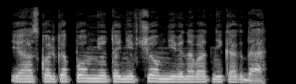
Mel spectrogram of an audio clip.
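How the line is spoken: Grumbling. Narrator (Russian): проворчала она

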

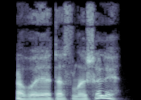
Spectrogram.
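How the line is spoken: Quiet question. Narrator (Russian): тихо спросил

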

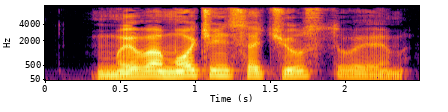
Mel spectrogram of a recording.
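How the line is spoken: Gentle. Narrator (Russian): мягко начал Фрелик

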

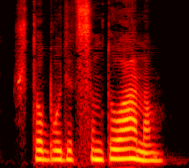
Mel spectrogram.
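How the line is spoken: Quiet question. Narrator (Russian): тихо спросил Марк

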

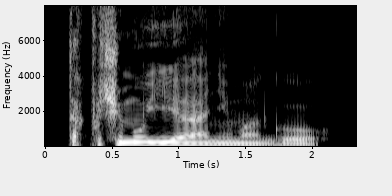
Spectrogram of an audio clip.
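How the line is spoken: Sighing. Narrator (Russian): вздохнул Брейер

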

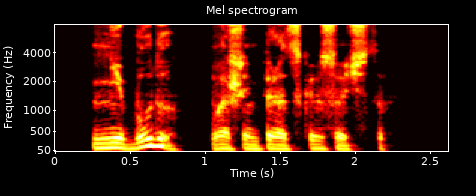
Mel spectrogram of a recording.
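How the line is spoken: Sighing. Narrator (Russian): вздохнул я

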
